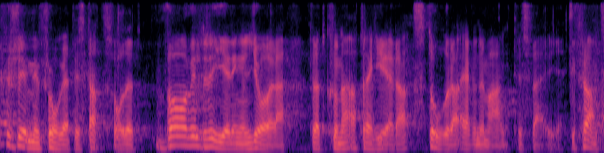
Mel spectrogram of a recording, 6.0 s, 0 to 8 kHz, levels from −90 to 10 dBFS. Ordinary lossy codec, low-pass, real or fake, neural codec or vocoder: Opus, 24 kbps; 7.2 kHz; fake; codec, 16 kHz in and 24 kHz out, 2.2 kbps, FireRedTTS-2 codec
